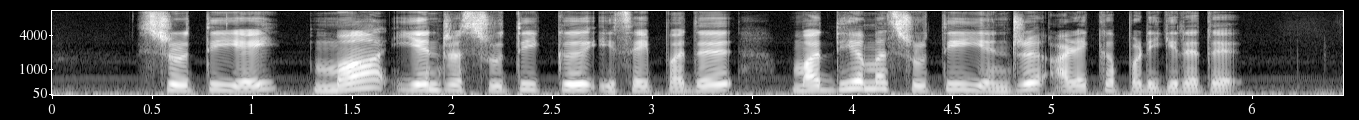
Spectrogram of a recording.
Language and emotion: Tamil, neutral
